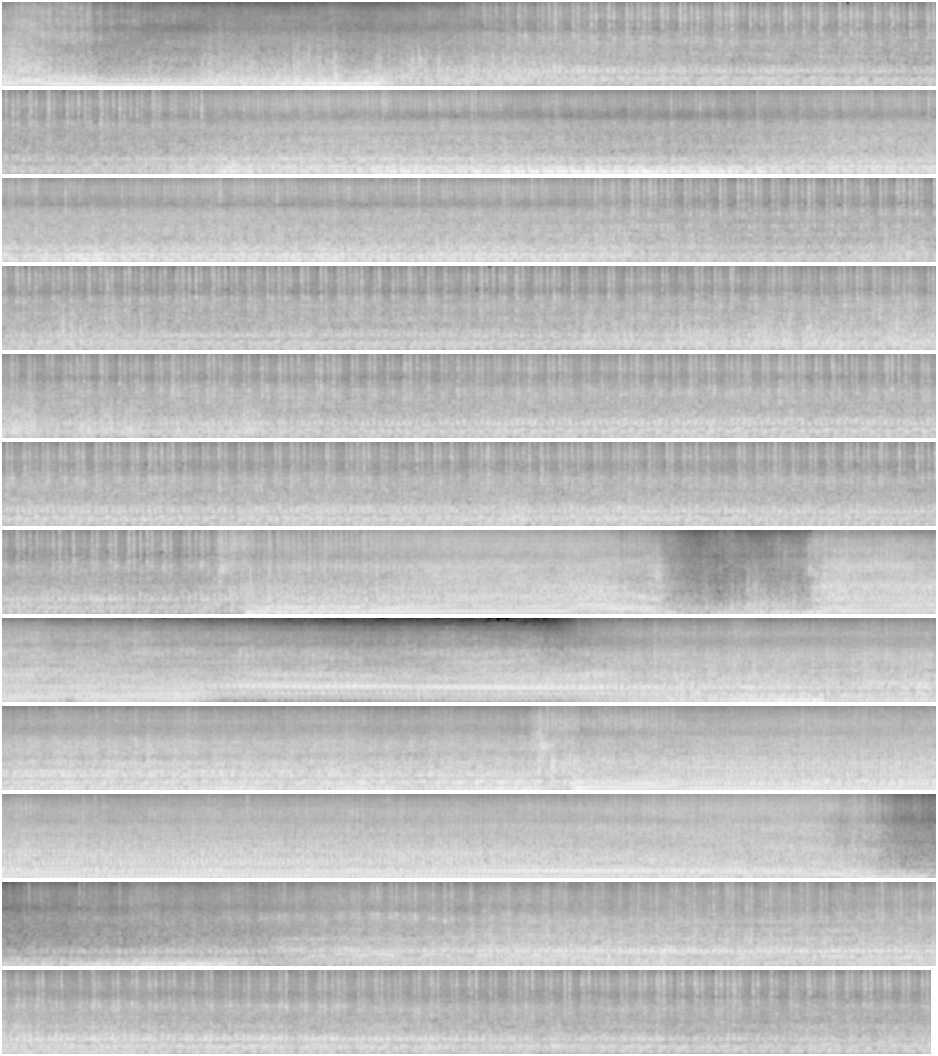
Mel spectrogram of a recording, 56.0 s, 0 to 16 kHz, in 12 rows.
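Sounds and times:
pickup engine idling: 0.6s - 29.6s, 35.7s - 40.3s, 46.5s - 56.0s.

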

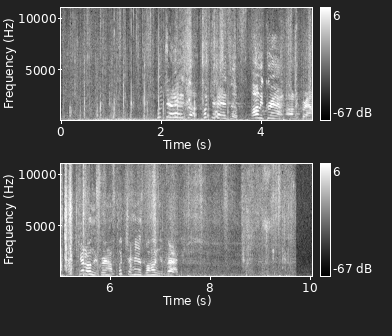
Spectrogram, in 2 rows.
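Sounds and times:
heavy low rumble: 0.0s - 5.1s, 6.0s - 8.4s
running footsteps on pavement: 0.0s - 9.7s
man shouting: 1.9s - 7.4s.

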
